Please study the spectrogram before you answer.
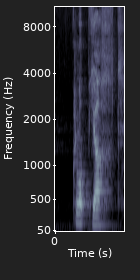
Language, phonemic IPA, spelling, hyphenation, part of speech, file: Dutch, /ˈklɔp.jɑxt/, klopjacht, klop‧jacht, noun, Nl-klopjacht.ogg
- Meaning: 1. battue, hunt where game is driven into the open by loud beating sounds 2. manhunt or (less common) raid, an organised pursuit of a targeted person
